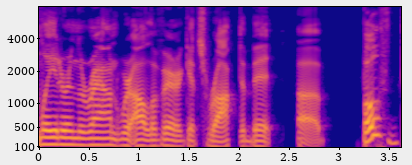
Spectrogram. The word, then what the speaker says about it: Oliveira: Diana Babitza, rhymes with pizza, got the win over Maria Oliveira, rhymes with era.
